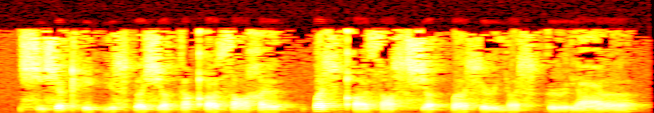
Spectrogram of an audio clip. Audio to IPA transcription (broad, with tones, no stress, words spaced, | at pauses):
ɕɪ˩˧ɕʌ˥ʈʰɪ˧ pʲə˞˧ɬɠʌ˧ɕʌ˩˧ kə˥qʼu˧˥sɑ˧˥χə˥ | pʌ˥ɬqʼə˞˩˧sɑ˩˧ɬ ɕʌ˧˥ʔpʌ˧˥ɬə˞˨˩jʌ˩˧ɬ kə˞˨˩ɾɪ˥ ʕʌ˨˩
